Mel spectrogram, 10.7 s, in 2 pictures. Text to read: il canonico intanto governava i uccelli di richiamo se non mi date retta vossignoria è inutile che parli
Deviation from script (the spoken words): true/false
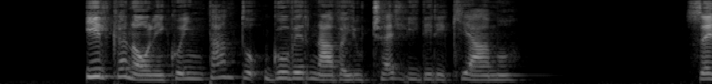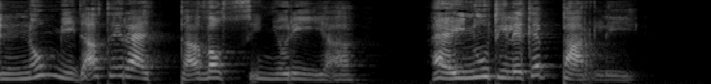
false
